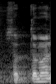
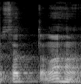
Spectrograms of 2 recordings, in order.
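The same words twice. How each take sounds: First: सप्तमा said with a p sound, the wrong way; wrong pronunciation. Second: सत्तमः with a half t then a full t, double tt; correct Sanskrit pronunciation. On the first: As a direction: show the mistake, सप्तमा with p. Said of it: "सप्तमा नहीं बोलना". (गलत उच्चारण: सप्तमा) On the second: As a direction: teach it clean, सत्-तमः. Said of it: "आधे ता को इधर बोलना है, फुल ता को उधर बोलना है". (सही उच्चारण: सत्तमः, आधा त फिर पूरा त) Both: Shown as a demonstration.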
